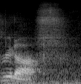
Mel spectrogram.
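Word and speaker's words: 留弗夫: tell you that that mess of characters is pronounced rudolph you must hate grandfather grandfather for giving him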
